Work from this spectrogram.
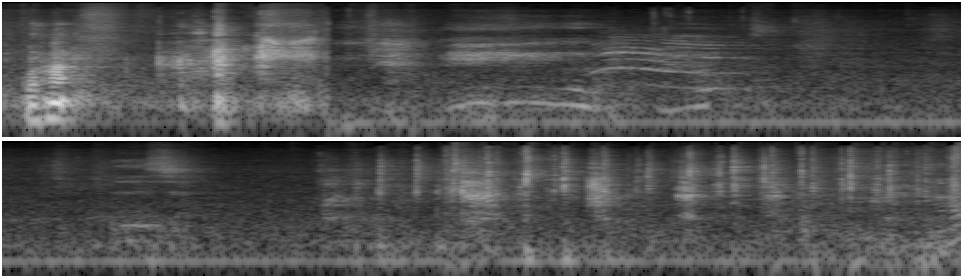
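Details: Shiba Inu named Hachi indoors in the morning before a bath it dislikes, giving a drawn-out whining vocalization that rises and falls in pitch over about two seconds, with a person talking before and after.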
